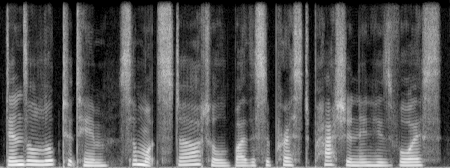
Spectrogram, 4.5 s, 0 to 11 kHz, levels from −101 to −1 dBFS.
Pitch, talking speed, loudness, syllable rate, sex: 220 Hz, 175 wpm, -16 LUFS, 5.1 syllables/s, female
